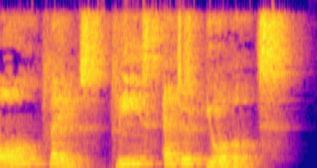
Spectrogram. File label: announcer enter your votes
